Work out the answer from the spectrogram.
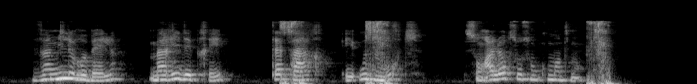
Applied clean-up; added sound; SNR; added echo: neural mask model Resemble Enhance denoiser.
